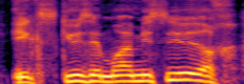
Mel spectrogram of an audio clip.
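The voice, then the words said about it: Bad Pepe Le Pew-style French accent. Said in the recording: “That's how Pepe Le Pew would say the name ... my bad French accent”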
